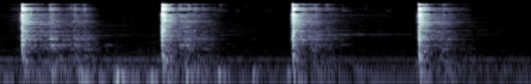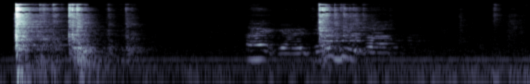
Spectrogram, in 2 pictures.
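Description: A hanging ceiling fan struck hard again and again with a long rod: about six sharp clanks roughly every second and a quarter, each with a short clattering ring, then one more hit near the end.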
